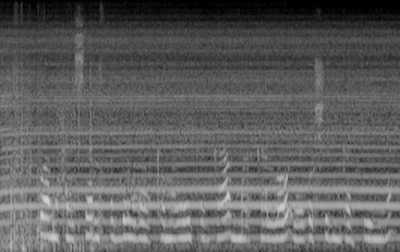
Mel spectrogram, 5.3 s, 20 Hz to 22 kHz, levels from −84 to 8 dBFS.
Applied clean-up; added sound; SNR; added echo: none; Drill; 4 dB; none.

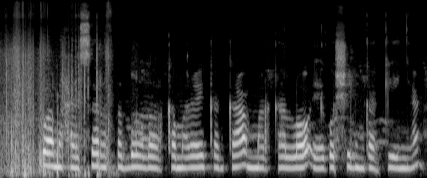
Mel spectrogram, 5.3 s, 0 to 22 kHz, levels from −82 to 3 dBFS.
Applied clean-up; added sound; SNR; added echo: none; none; none; none.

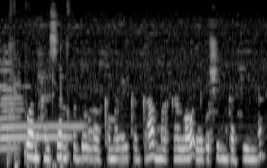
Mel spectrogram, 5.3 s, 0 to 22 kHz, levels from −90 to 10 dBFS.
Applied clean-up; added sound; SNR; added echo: classical method Wiener filter.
